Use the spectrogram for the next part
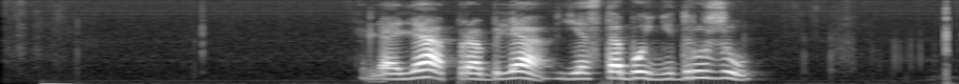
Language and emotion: Russian, angry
